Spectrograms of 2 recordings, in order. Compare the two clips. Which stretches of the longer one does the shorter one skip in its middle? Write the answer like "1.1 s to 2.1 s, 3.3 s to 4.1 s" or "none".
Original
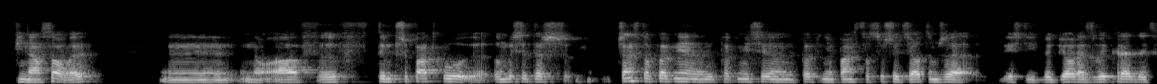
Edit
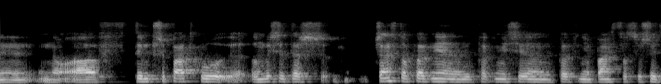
3.0 s to 3.4 s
